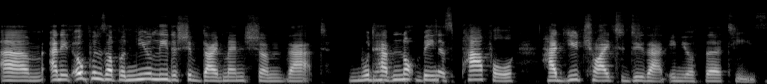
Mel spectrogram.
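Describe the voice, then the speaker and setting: A woman talks at a moderate pace in an unremarkable speaking voice, medium in pitch with ordinary pitch variation and big swings in loudness. The sound is dry and close with no echo, over a quiet background. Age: 40s. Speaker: leadership panelist. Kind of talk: panel discussion. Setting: video call.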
